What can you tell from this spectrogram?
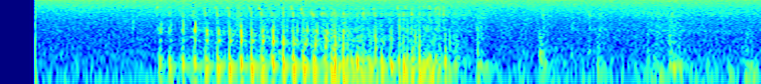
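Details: Eva, a Shar Pei dog, snores indoors: a single rattling, fluttery intake lasting nearly two seconds, made of rapid pulses that fade into softer breaths in a quiet room.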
